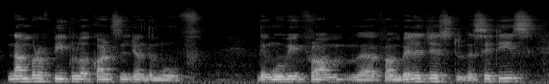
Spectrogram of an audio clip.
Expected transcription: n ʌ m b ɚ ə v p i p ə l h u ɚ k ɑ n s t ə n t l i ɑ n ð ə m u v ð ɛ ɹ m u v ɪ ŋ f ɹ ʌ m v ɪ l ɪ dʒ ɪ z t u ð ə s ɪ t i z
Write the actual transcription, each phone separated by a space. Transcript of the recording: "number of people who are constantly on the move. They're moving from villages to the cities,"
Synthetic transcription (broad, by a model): n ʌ m b ɚ ə v p i p ə l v ɚ k ɑ n s t ə n t l i ɑ n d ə m u v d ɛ m u v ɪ ŋ f ɹ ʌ m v ɪ l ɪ dʒ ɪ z t u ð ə s ɪ t i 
